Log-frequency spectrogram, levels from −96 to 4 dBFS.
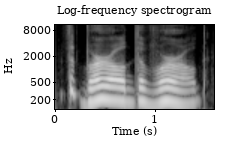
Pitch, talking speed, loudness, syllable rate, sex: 185 Hz, 115 wpm, -16 LUFS, 3.2 syllables/s, female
